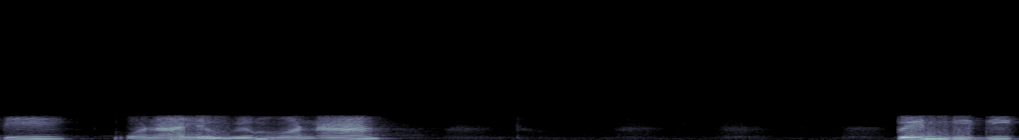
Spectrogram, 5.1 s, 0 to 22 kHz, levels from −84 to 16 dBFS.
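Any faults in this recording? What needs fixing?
The whole clip carries the Bluetooth CVSD headset codec. The speech sits in a narrow telephone-like band, roughly 250 Hz to 3.6 kHz, which fits a 64 kbit/s CVSD link. Its one-bit delta coding can't keep up with loud, fast high-frequency movement, so sibilants turn scratchy and a fine granular hiss lies under everything. On a spectrogram, energy stops sharply near 3.6 kHz with a noise floor filling the gaps between syllables. The fix is to use a wideband (mSBC) or LE Audio connection instead of the narrowband headset profile.

Bit errors on a Bluetooth voice link occur from 0.84 to 1.16 s, ending just before "wemu ana", and again from 4.52 to 4.86 s. At an error rate around 2 percent, flipped bits knock the CVSD decoder's step tracking off course, which adds a rushing, crackly noise over the speech with no sharp clicks. 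A waveform shows fuzzy, ragged noise riding on the signal. A spectrogram shows a broadband haze across the coded band for those spans. Better radio conditions, such as shorter range, less interference or retransmission-capable links, would prevent it.

Processor overload crackle runs from 2.80 to 3.80 s. Over that second the system misses many deadlines on sub-millisecond buffers, and each missed buffer is output as silence. The result is a dense train of tiny hard-edged dropouts that sounds like gritty tearing laid over the speech. In the waveform it appears as many brief notches. The spectrogram shows rapid vertical broadband streaks throughout that second. Larger buffers or a lighter processing load would prevent it.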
